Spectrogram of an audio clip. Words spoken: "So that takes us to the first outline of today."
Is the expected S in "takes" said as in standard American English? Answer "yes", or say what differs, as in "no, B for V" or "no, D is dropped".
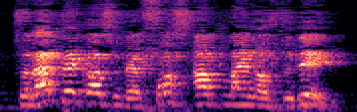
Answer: no, S is dropped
